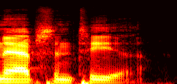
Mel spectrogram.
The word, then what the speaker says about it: absentia: In absentia.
